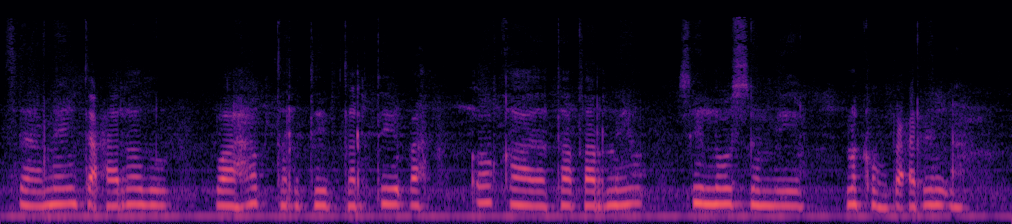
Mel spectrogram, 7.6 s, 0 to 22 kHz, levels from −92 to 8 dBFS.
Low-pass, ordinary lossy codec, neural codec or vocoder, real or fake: 19.8 kHz; MP3, 64 kbps; codec, 44.1 kHz, 7.8 kbps, Pupu-Codec; fake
